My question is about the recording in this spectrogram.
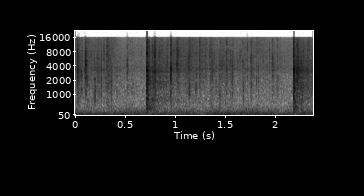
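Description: Axe blows chopping into a fallen log, the wood splintering: two sharp strikes, one at the start and one under a second later, over a steady low rumble.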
